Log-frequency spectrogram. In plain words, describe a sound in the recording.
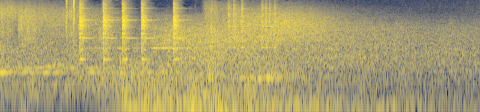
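Heavy naval guns fire with a deep, rolling boom.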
